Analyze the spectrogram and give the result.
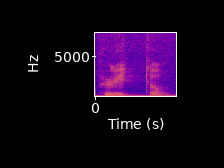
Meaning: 1. Pluto (dwarf planet) 2. Pluto (god)
- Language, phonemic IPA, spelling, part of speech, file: French, /ply.tɔ̃/, Pluton, proper noun, Fr-Pluton.ogg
